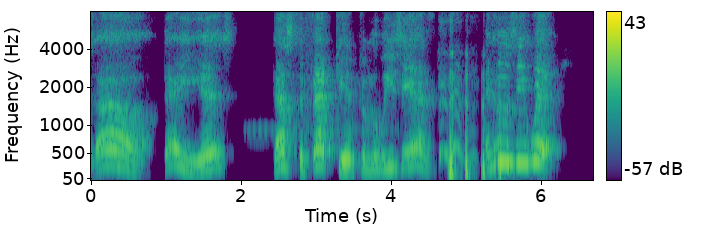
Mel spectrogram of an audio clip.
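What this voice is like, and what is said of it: Impression of Howard Cosell. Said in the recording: “It's like Cosell, so in that Cosell voice.”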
